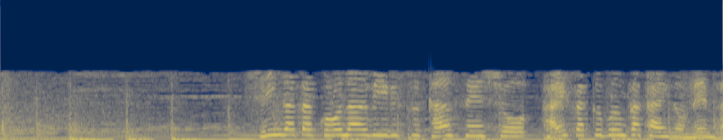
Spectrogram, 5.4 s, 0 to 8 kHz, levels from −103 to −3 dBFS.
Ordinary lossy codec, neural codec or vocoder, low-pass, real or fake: AAC, 16 kbps; none; 7.2 kHz; real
